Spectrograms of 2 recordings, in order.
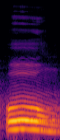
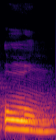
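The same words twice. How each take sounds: First: ओम with the ओ stretched to triple length; prolonged vowel. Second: ओम with the ओ drawn out very long; prolonged vowel. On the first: Teacher repeating the drawn-out ओ in ओम. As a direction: draw the ओ of ओम out long, then close on म. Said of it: "तो ये हो गया प्लुत स्वर". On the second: Teacher showing students the long ओ in ओम. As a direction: hold the ओ in ओम for three beats. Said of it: "तो हम ओ बहुत लंबा ले जाते हैं". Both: Shown as a demonstration.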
